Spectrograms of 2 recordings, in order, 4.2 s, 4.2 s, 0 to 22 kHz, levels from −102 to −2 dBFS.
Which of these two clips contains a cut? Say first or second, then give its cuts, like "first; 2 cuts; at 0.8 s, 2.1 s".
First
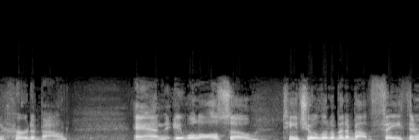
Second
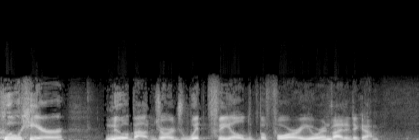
second; 1 cut; at 2.6 s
